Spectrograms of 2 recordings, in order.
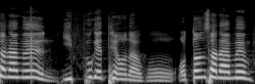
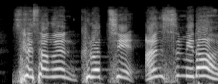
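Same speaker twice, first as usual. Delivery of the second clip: slow, loud preacher imitation; acted emphatic pulpit delivery; pastor's declaration; 3 semitones higher, 5 dB louder than usual. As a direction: weigh out each word for the congregation. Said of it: "이렇게 얘기하는데".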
